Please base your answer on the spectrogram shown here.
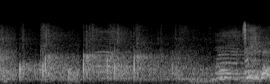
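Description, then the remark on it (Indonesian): A group does a 'tepuk semangat' (spirit clap) chant, clapping in a steady rhythm, sharp bright claps landing roughly every quarter second, while many voices chant along together, the chanting growing louder toward the end. “Tepuk semangat.”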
